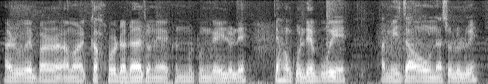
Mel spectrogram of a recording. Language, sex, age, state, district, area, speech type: Assamese, male, 18-30, Assam, Majuli, urban, spontaneous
